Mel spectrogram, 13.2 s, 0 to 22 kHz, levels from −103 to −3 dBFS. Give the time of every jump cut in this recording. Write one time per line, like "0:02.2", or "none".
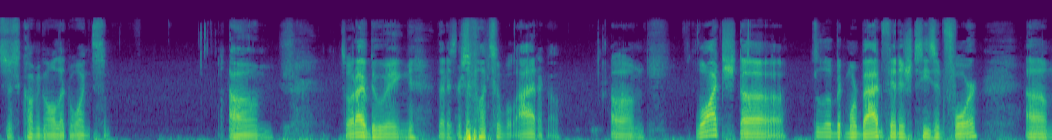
0:04.6
0:05.7
0:08.7
0:10.1
0:10.7
0:11.4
